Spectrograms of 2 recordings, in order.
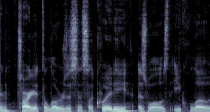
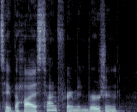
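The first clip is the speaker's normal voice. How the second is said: voice cracking and breaking; 3 dB quieter than usual. Explaining a five-minute trading setup, voice cracking. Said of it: "holy voice crack".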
